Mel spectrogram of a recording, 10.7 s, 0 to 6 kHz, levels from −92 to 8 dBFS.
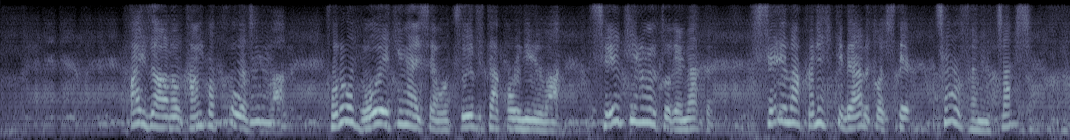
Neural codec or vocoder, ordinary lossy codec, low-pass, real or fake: codec, 16 kHz, 1 kbps, FreqCodec, smaller model; none; 5.4 kHz; fake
